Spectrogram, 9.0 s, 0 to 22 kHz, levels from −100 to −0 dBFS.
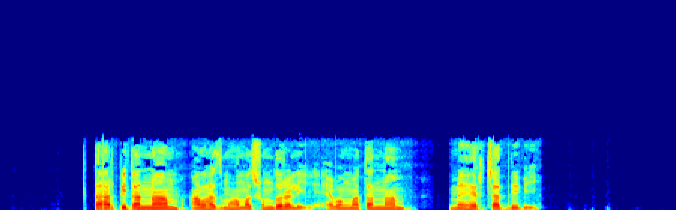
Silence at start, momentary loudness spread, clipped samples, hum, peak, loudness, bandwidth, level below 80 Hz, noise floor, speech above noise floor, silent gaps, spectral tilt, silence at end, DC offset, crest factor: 1.25 s; 11 LU; under 0.1%; none; -2 dBFS; -18 LUFS; 7.8 kHz; -56 dBFS; under -90 dBFS; over 73 dB; none; -6.5 dB/octave; 1.85 s; under 0.1%; 18 dB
